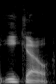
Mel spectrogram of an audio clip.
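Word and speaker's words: Ico: We always said Iko because that's a very Americanized way of saying it. But if you think about it, like in terms of Japanese pronunciations, I's are pronounced E. So it'd be Iko.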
